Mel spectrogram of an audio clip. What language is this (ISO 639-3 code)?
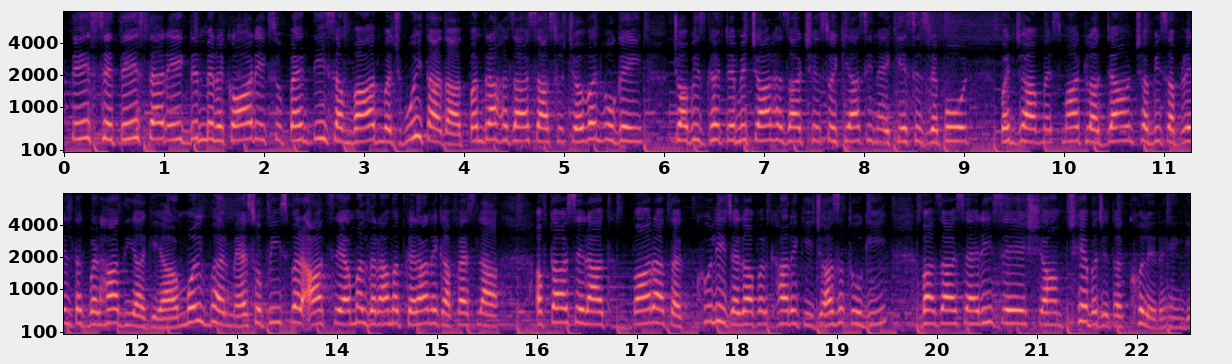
urd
